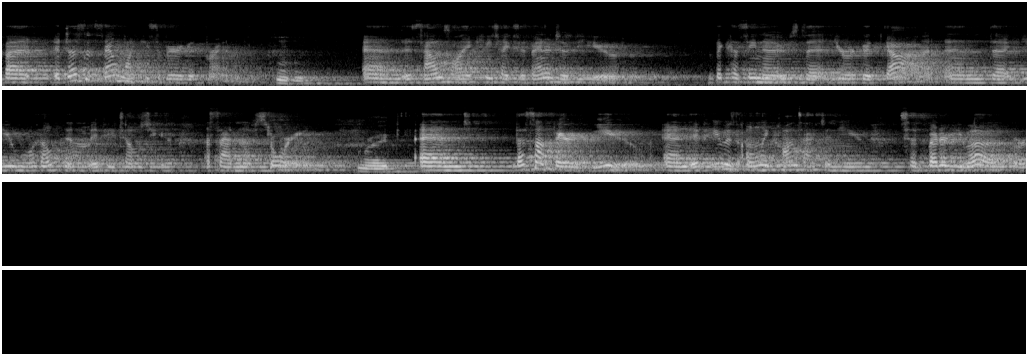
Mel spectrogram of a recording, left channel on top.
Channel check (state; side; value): silent; right; 56 dB below the other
